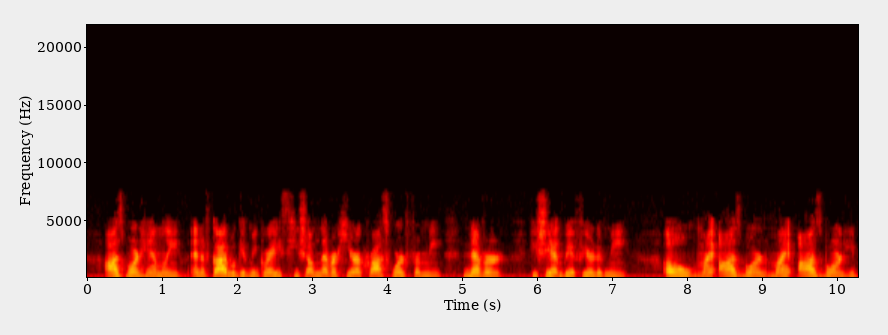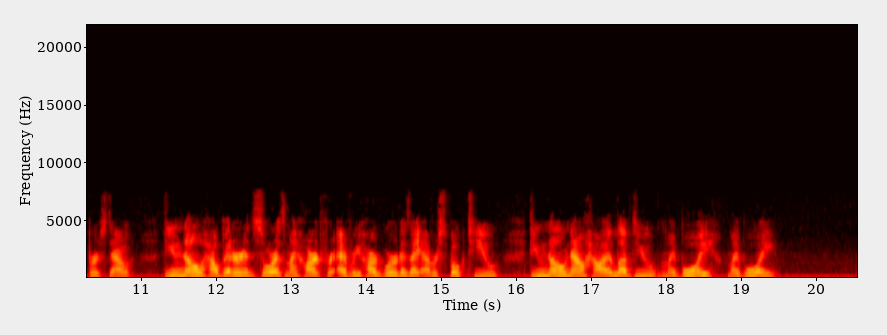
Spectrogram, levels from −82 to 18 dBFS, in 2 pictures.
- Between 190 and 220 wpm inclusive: Yes, average, 195 wpm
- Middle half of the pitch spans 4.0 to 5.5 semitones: No, average, 2.9 semitones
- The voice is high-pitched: Yes, high, 205 Hz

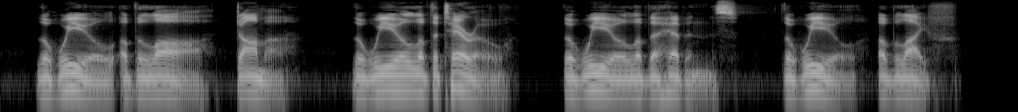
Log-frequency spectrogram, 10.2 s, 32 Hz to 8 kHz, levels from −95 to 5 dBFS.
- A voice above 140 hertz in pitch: No, very low, 90 Hz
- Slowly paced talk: Yes, slow, 120 wpm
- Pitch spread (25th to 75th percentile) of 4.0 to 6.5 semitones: No, narrow, 2.6 semitones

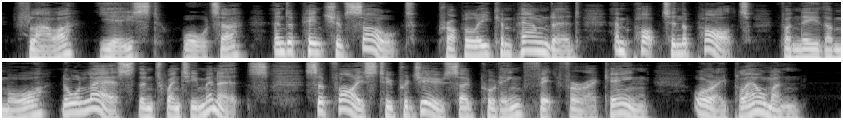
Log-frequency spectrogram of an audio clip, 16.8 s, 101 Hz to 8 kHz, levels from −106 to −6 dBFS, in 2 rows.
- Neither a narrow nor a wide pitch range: No, wide, 8.5 semitones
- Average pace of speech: No, slow, 130 wpm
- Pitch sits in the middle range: No, low, 120 Hz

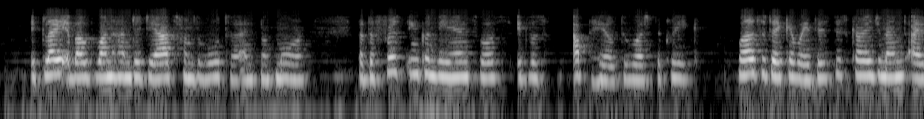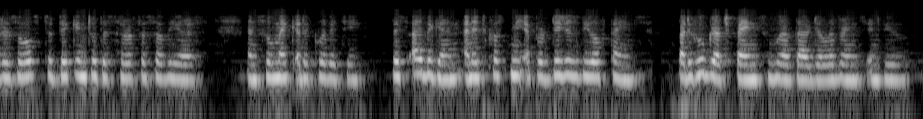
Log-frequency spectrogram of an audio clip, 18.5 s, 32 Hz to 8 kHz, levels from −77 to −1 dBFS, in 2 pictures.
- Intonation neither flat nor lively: No, narrow, 1.8 semitones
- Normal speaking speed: No, fast, 220 wpm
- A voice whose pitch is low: No, high, 220 Hz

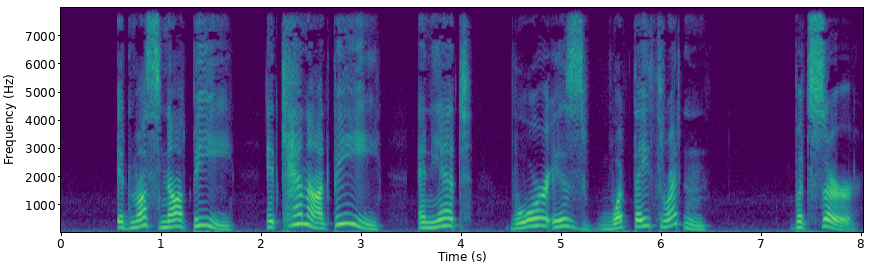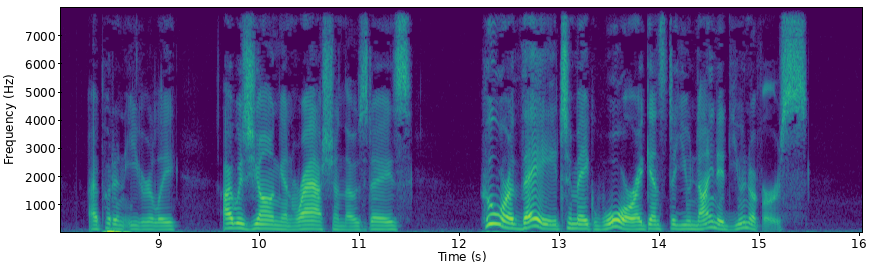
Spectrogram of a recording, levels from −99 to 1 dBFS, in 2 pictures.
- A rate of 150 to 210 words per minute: No, average, 140 wpm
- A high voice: No, medium, 155 Hz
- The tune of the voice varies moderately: No, wide, 8.0 semitones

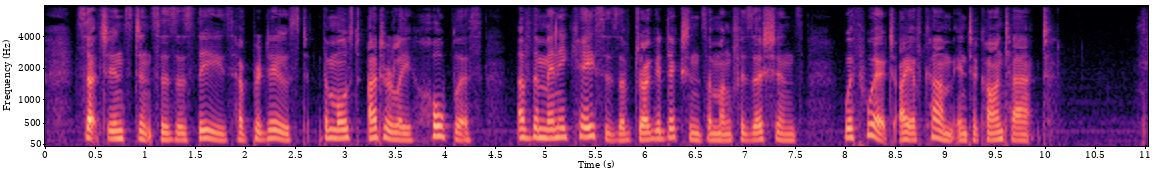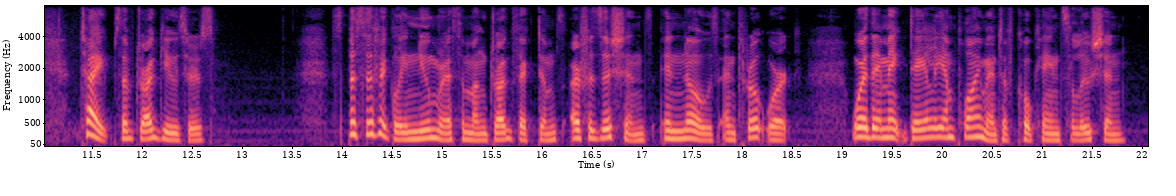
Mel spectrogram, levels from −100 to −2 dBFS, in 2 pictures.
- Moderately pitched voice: Yes, medium, 155 Hz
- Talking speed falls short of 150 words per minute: Yes, slow, 135 wpm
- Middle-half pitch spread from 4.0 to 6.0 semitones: Yes, average, 5.0 semitones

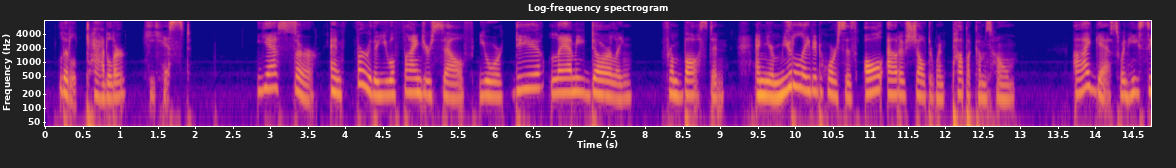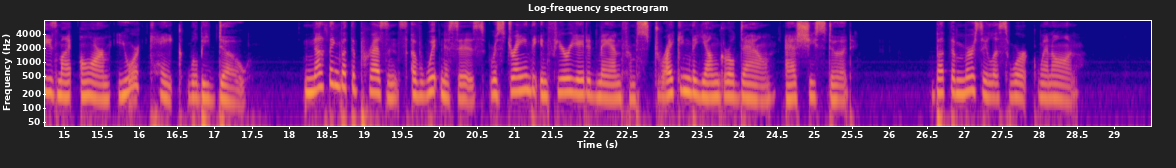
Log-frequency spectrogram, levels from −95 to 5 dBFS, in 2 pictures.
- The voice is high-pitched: Yes, high, 195 Hz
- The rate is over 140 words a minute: No, slow, 135 wpm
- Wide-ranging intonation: No, average, 4.2 semitones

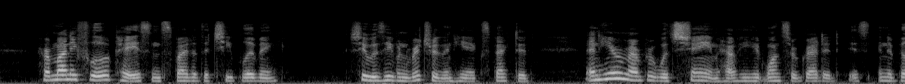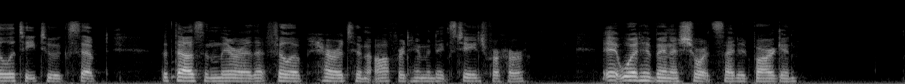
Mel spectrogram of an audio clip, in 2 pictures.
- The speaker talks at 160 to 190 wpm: Yes, average, 165 wpm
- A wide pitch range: No, narrow, 2.5 semitones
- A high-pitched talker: No, medium, 155 Hz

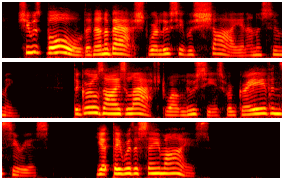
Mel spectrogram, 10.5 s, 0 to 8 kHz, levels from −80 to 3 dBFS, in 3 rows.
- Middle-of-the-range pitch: No, high, 235 Hz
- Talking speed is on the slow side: No, average, 155 wpm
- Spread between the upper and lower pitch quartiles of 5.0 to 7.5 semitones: Yes, wide, 5.6 semitones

